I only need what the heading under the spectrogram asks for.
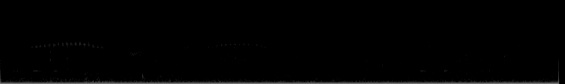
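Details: An osprey at a nest in Estonia, one of the pair Ivo and Iiris, gives a string of thin, high whistled notes, each gently rising then falling, about one per second, over a steady low wind rumble.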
